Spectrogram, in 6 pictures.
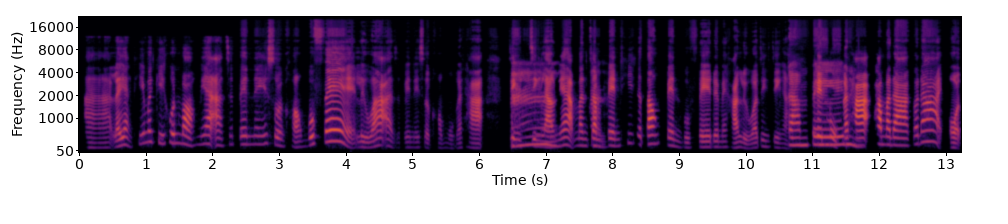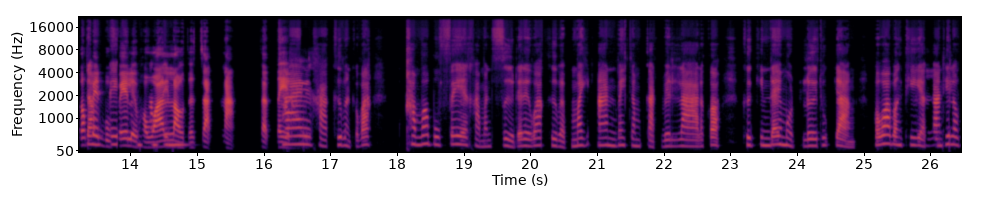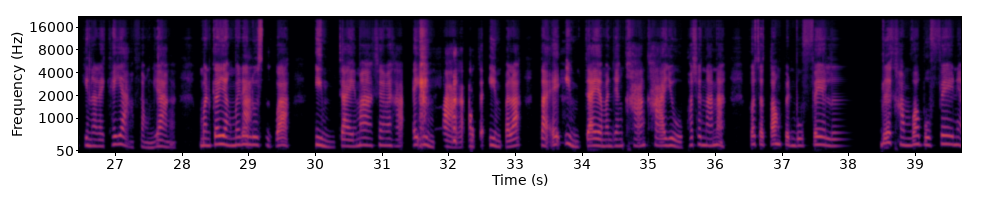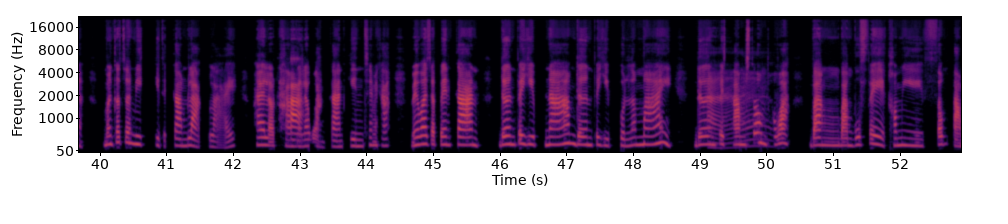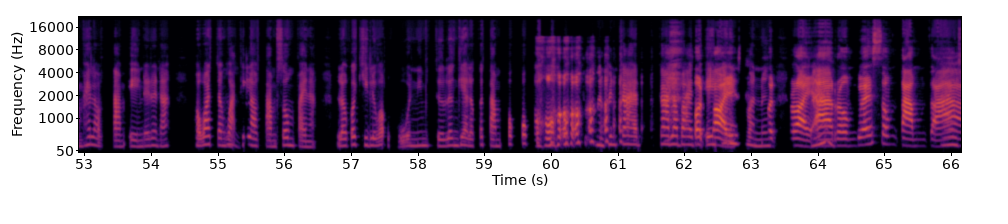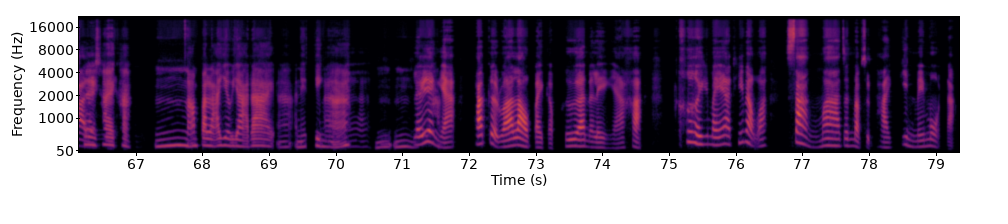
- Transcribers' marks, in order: distorted speech; static; laugh; tapping; drawn out: "อา"; laughing while speaking: "โอ้โฮ"; laugh
- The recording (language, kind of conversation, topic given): Thai, podcast, อาหารแบบไหนที่ช่วยเยียวยาใจคุณได้หลังจากวันที่แย่ๆ?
